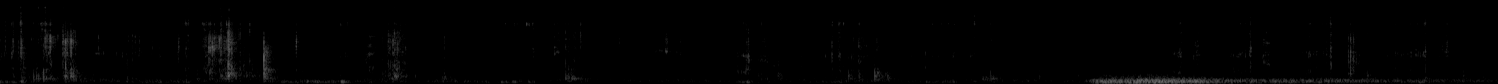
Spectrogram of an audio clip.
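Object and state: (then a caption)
Bar soap being shaved. A solid pale pink bar of soap held in the hands is shaved with a metal blade, and the flakes fall onto a wooden surface. Quick, crisp scraping and crinkling strokes sound in a fast, uneven series. A steadier low rumble rises near the end.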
